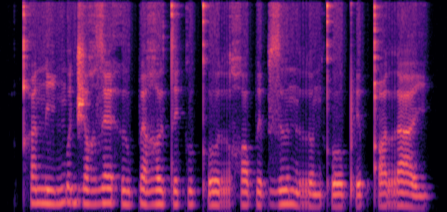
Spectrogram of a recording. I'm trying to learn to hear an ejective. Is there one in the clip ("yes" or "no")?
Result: yes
